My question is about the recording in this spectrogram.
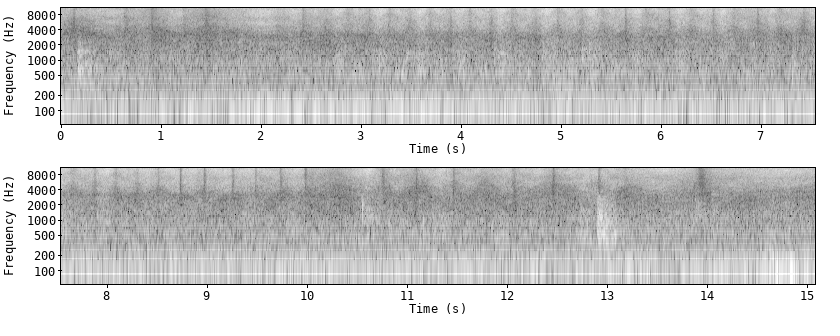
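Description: Blackboard eraser scrubbing chalk off a blackboard in rapid, repeated back-and-forth strokes, with a steady low room rumble underneath.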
